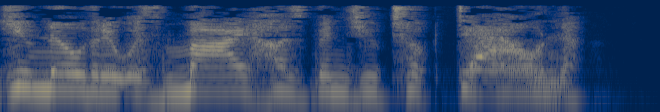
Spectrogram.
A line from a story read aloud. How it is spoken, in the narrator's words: she hissed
